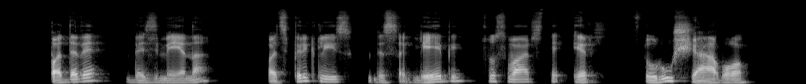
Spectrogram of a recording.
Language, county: Lithuanian, Kaunas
